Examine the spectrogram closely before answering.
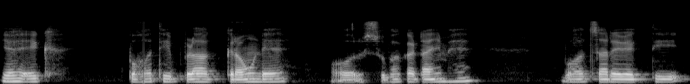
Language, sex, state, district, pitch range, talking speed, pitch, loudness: Hindi, male, Bihar, Jahanabad, 120-130 Hz, 145 wpm, 125 Hz, -18 LUFS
